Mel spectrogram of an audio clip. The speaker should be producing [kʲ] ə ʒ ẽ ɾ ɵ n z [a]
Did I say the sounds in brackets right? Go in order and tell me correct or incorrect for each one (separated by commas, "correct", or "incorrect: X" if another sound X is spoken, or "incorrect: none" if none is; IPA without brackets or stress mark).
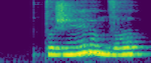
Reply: incorrect: t, incorrect: ə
